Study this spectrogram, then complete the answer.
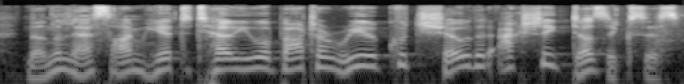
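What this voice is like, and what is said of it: Fake, unplaceable British accent. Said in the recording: “a fake British accent that you can't quite place because it doesn't actually exist”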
